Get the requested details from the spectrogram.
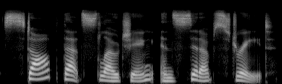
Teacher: All those repeating S sounds and the hard T sounds create this sharp almost hissing quality. It perfectly matches that commanding annoyed tone. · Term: Consonance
